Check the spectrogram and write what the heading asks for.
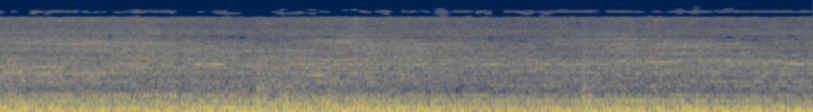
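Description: Double-stack intermodal freight train's container-laden well cars rolling past close by: a steady, heavy rumble of steel wheels on rail.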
